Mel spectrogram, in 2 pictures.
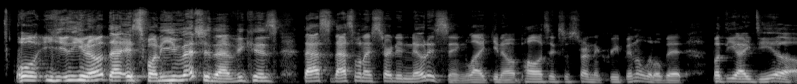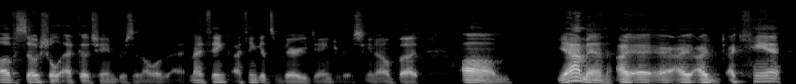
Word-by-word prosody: Well, 190 -1 +7
y - - -10
you 190 +2 +5
know, 190 +5 +9
that 180 -5 +6
is 185 0 +5
funny 170 0 +5
you 195 +1 +5
mentioned 190 -3 +4
that 135 0 +4
because 165 -2 -2 0.2
that's 165 +2 +3
that's 155 0 +1
when 175 -2 -5
I 155 - 0
started 140 -1 -4
noticing, 130 - -4
like, 105 0 -4
you 115 - -7
know, 105 0 -5
politics 120 -1 -5
are - - -14
starting 115 -2 -10
to - - -30
creep 115 -1 -13
in 125 - -8
a - - -8
little - - -6
bit, 455 +1 -4 0.2
but 140 -2 -3
the 140 +1 -4
idea 125 +3 -2
of 310 +2 -4
social 440 0 -7
echo 445 0 -10
chambers - - -17
and - - -24
all 485 - -17
of 460 - -20
that, 310 -7 -27
and - - -16
I 100 - -11
think 110 +2 -11
I - - -16
think 110 0 -17
it's - - -13
very 85 0 -12
dangerous, 420 - -19
you - - -25
know, - - -16
but, - - -7 0.4
um 85 -8 -4 0.4
yeah, - - +2
man, 95 -2 -5
I 115 0 -2
I 110 +2 -5
I 115 0 -4
I 115 -3 -4 0.2
I - - -6
can't 140 +3 -7
140 Hz, 225 wpm, -19 LUFS, -, 0.4 s, know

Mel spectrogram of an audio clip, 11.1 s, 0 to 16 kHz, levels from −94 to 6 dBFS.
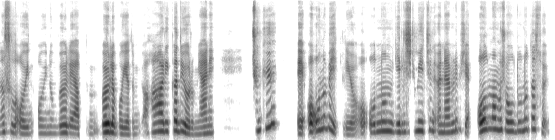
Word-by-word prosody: nasıl 210 -1 -6
oyun 175 -2 -8
oyunum? 185 -1 -18
Böyle 195 -1 -2
yaptım, 175 0 -8
böyle 215 -2 +10
boyadım." 165 -2 -7
diyor, 170 - -15
"Harika!" 240 +2 +2
diyorum. 175 -9 -1
Yani 180 +3 -3 0.8
çünkü 280 +8 -2 0.5
e, - - +1
o, 230 - +8
onu 310 +3 -3
bekliyor, 160 - -7
o - - -6
onun 235 +2 -3
gelişimi 220 +3 -3
için 245 +1 -6
önemli 210 +1 -5
bir - - -20
şey. - - -7 0.2
Olmamış 280 +3 +4
olduğunu 245 +3 -3
da 295 -1 -3
söy 290 - -14
225 Hz, 145 wpm, -22 LUFS, 185-250 Hz, 0.8 s, böyle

